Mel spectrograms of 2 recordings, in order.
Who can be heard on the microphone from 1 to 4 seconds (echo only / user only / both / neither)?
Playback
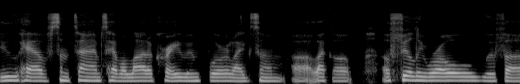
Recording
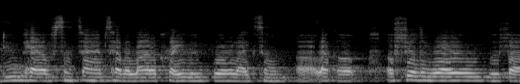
echo only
